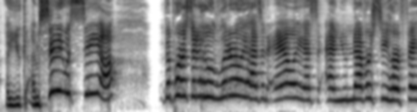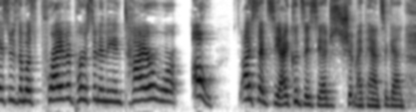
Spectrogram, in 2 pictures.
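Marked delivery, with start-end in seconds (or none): 0.1-7.2 much higher, frantic disbelief; panicked disbelief. Retold or imitated. Telling the audience about the blunder, high panicked disbelief. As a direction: squeal it out in panic.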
